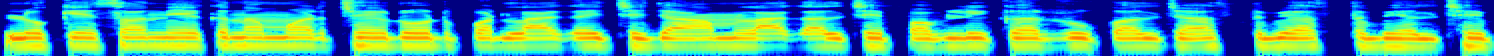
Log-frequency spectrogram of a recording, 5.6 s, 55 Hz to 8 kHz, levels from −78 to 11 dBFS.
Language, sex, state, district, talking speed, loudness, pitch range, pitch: Maithili, male, Bihar, Saharsa, 205 wpm, -17 LUFS, 135-140 Hz, 135 Hz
